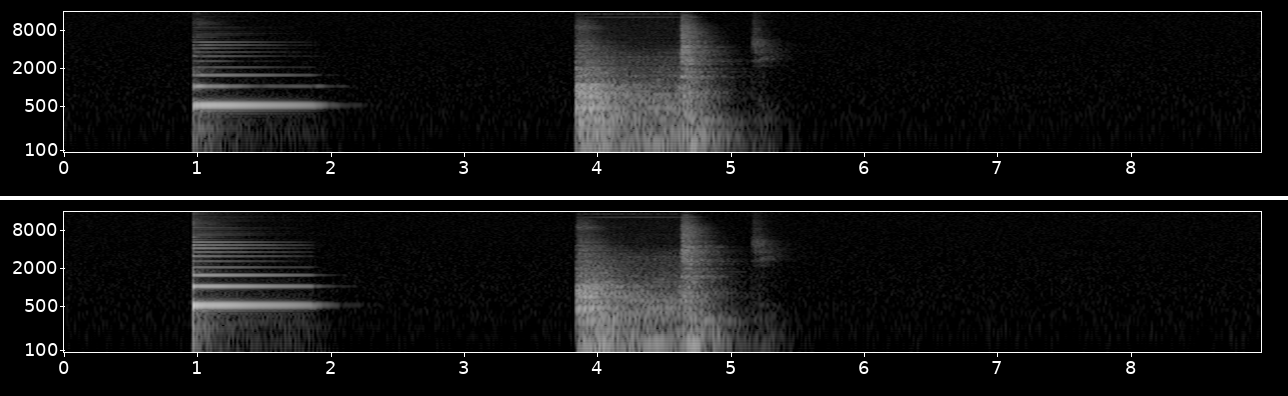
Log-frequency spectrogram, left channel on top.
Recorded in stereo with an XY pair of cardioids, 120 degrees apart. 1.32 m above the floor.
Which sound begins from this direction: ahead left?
A sliding door, at 3.8 s.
